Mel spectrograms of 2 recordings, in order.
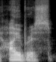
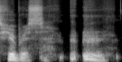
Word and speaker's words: hubris: the title uh hubris I did want to say hybris and people called me out oh that's not how you pronounce it it's hubris and hubris is when you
